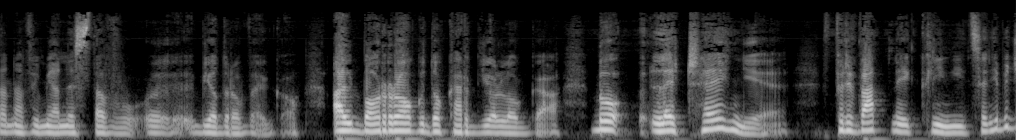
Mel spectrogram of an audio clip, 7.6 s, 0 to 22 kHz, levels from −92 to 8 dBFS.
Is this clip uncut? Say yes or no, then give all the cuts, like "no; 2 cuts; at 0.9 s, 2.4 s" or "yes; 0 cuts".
yes; 0 cuts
